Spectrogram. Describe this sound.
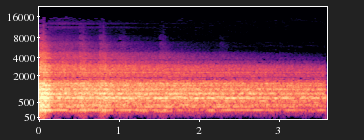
Industrial Strings Loop 005
Some industrial and metallic string-inspired sounds made with Tension from Live.
metallic, strings, industrial, dark-ambient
